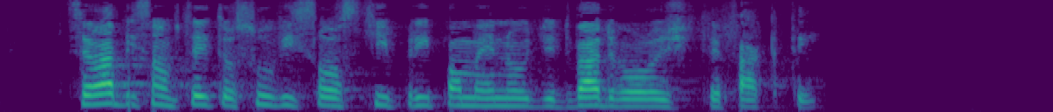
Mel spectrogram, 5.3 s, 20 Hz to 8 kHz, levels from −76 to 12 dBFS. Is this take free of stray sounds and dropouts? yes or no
yes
